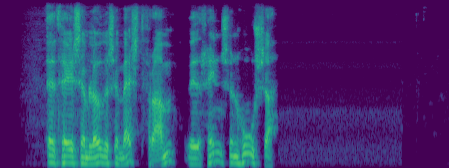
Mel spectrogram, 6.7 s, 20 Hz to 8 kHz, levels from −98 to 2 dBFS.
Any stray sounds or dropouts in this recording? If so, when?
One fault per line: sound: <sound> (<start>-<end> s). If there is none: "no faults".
no faults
